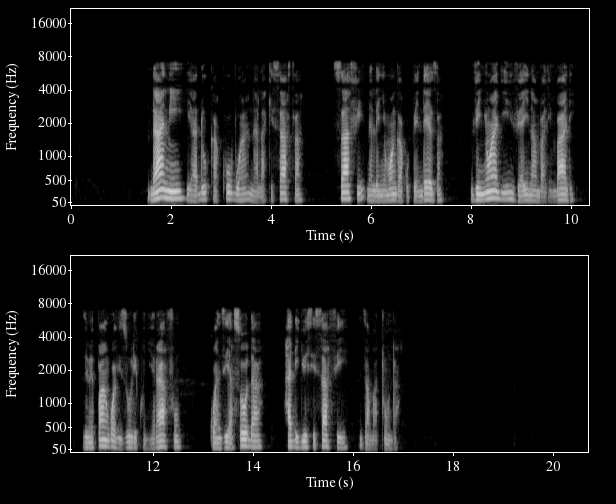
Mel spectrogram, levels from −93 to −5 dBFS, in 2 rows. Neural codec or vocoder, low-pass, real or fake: none; 7.2 kHz; real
